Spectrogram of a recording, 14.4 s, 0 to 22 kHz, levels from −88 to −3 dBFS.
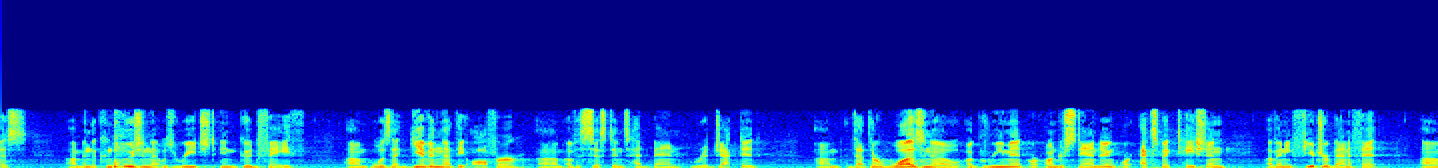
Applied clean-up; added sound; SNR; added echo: none; none; none; none.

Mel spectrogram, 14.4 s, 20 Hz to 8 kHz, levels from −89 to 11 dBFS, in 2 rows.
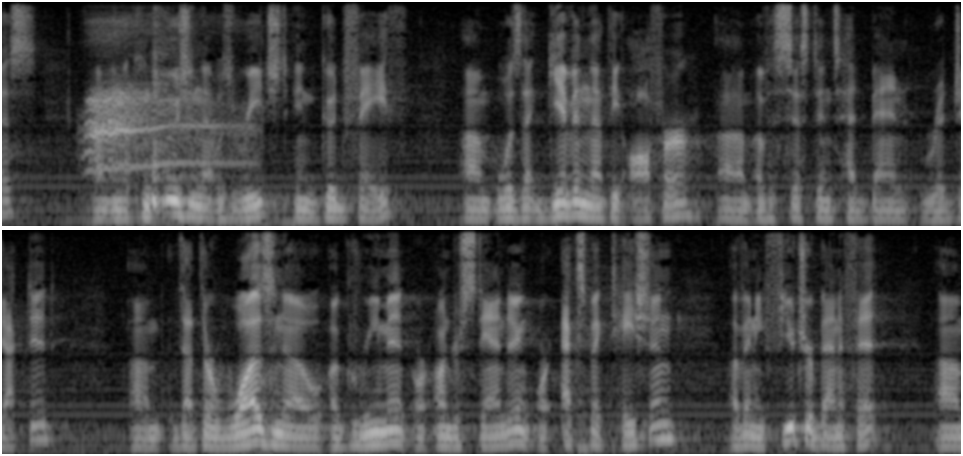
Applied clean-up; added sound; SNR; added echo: none; Meow; 3 dB; none.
